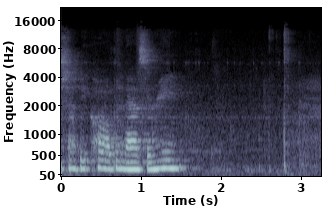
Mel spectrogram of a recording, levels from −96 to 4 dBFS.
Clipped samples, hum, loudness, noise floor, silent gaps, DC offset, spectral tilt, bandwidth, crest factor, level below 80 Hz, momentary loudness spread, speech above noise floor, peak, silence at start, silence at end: under 0.1%; none; -25 LUFS; -52 dBFS; none; under 0.1%; -7.5 dB/octave; 11.5 kHz; 16 dB; -60 dBFS; 24 LU; 28 dB; -12 dBFS; 0 s; 0.05 s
